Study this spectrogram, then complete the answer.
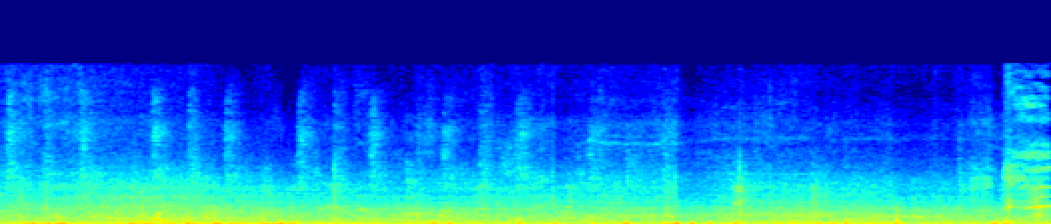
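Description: Traffic hums on a nearby street.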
